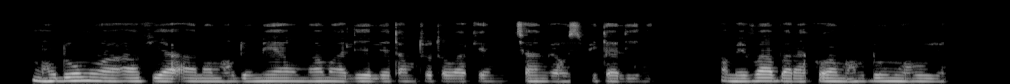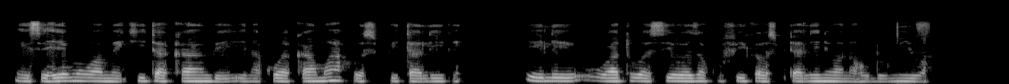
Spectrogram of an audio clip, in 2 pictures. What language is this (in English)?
Swahili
